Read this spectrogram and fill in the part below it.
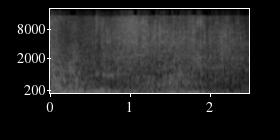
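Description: Incendio fire spell cast in Hogwarts Legacy, a loud, dense whooshing burst with a heavy low rumble that carries on steadily for a couple of seconds with no voices over it.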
